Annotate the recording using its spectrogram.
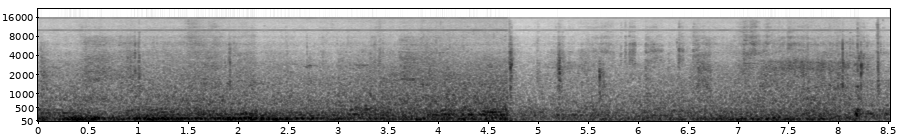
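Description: A steady low rumble of background noise that drops in level a little over halfway through, followed by scattered light clicks and taps.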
